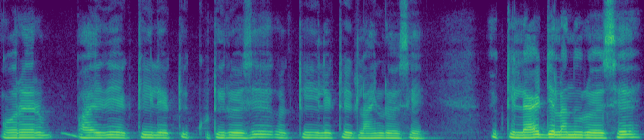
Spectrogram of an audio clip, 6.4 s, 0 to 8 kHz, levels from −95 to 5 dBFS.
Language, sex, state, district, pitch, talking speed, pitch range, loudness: Bengali, male, Assam, Hailakandi, 145 Hz, 140 wpm, 140-160 Hz, -18 LUFS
